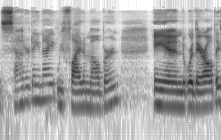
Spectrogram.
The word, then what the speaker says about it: Melbourne: Australians, the tip is you've got to say it as lazily as possible. And that's probably how Australians say it. – Melbourne. – Yeah. – Melbourne.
